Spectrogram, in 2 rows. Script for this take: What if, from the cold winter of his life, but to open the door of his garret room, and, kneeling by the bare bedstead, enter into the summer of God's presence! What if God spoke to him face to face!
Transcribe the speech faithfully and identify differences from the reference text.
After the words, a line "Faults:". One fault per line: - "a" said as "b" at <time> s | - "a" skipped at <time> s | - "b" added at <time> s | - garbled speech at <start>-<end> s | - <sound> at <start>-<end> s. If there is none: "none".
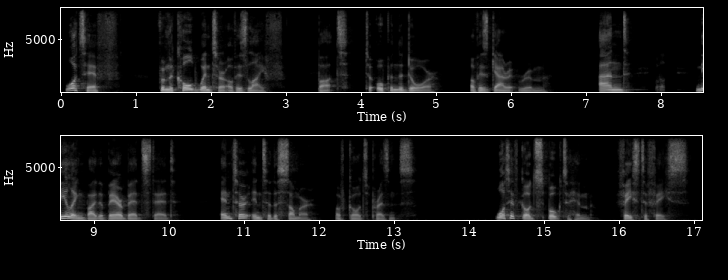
What if, from the cold winter of his life, but to open the door of his garret room, and, kneeling by the bare bedstead, enter into the summer of God's presence! What if God spoke to him face to face!
Faults:
- laugh at 7.9-8.1 s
